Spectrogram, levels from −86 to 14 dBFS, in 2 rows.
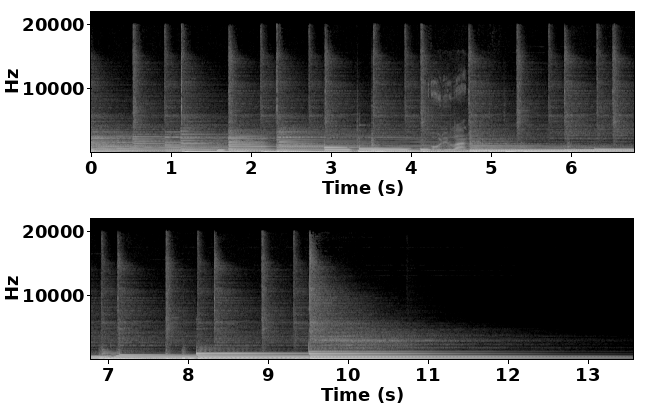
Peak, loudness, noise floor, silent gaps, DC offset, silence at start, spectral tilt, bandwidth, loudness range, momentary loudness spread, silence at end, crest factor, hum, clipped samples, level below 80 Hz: -2 dBFS; -16 LUFS; -40 dBFS; none; under 0.1%; 0 s; -8.5 dB/octave; 16.5 kHz; 4 LU; 14 LU; 0.25 s; 14 dB; none; under 0.1%; -20 dBFS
